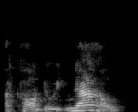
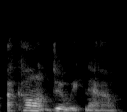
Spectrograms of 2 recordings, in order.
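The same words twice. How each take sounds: First: "now" louder, punched at the end; stress on NOW. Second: Said in the usual way. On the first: Shown as a demonstration. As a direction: build to a firm hit on "now". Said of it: "is the emphasis on". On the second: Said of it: "start and think about the emphasis".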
